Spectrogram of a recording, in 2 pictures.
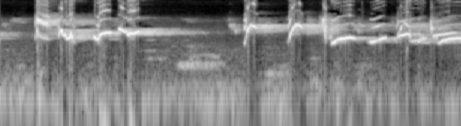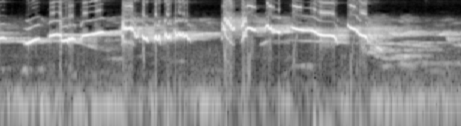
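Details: Ngeplong-style oriental magpie-robin song used to provoke rival or silent birds: a varied string of clear whistles, slurred glides and harsh buzzy notes, starting after a short quiet moment and running almost nonstop.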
